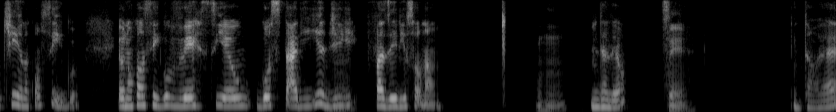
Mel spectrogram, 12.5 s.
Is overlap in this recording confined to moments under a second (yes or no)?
yes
